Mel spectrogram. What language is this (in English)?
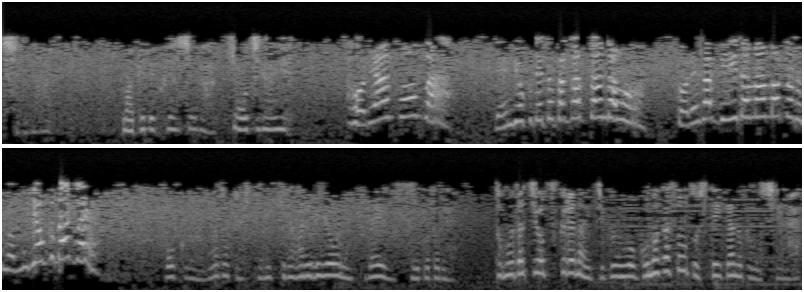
Japanese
